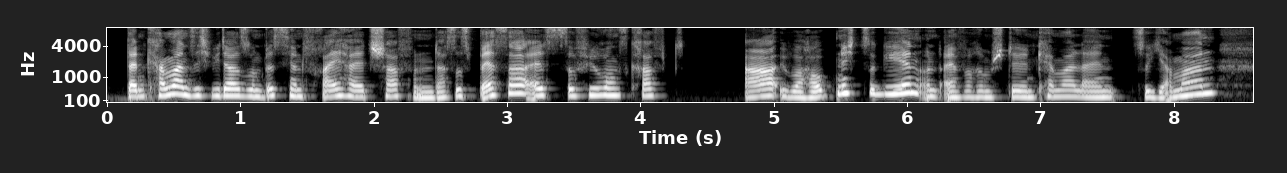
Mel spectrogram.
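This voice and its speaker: With lively intonation and a fairly high pitch, a woman talks in an ordinary speaking voice at a moderate pace. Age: 30s. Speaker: business journalist. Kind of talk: interview.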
